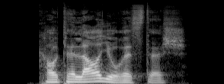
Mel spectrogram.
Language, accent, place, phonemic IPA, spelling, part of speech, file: German, Germany, Berlin, /kaʊteˈlaːɐ̯juˌʁɪstɪʃ/, kautelarjuristisch, adjective, De-kautelarjuristisch.ogg
- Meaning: of cautelary jurisprudence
